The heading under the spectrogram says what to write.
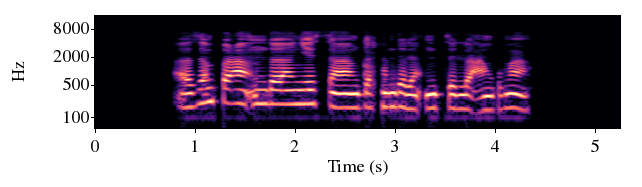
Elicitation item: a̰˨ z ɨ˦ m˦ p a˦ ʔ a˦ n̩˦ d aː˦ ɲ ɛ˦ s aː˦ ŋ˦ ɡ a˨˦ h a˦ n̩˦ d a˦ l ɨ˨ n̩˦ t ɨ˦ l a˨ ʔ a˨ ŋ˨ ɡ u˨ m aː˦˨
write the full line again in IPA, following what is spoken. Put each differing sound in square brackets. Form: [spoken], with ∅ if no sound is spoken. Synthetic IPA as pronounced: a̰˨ z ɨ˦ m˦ p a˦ ʔ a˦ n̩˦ d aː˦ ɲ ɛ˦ s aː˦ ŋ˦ ɡ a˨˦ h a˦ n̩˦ d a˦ l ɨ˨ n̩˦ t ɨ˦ l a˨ ʔ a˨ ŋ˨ ɡ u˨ m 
